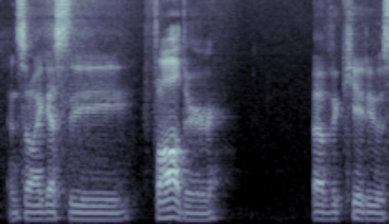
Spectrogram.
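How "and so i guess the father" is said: ordinary delivery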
